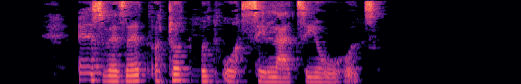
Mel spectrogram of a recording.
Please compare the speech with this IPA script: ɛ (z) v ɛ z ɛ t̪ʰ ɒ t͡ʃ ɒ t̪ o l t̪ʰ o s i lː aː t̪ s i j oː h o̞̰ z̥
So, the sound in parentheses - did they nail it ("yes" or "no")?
yes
